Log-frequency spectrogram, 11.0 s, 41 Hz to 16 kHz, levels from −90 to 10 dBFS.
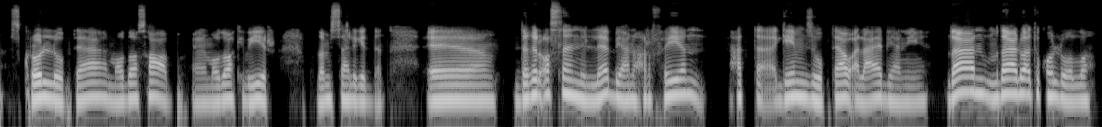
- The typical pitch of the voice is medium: Yes, medium, 155 Hz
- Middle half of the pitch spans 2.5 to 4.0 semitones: Yes, average, 2.9 semitones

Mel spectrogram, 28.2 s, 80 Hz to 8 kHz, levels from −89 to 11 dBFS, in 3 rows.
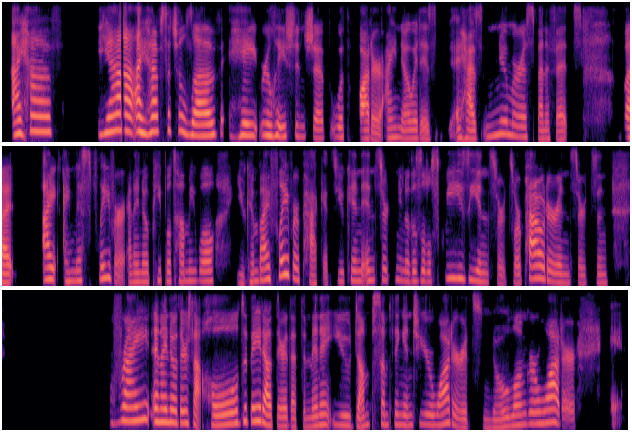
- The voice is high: Yes, high, 210 Hz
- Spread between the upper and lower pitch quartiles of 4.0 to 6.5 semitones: Yes, average, 4.8 semitones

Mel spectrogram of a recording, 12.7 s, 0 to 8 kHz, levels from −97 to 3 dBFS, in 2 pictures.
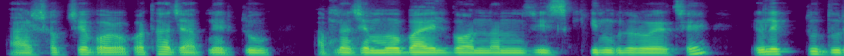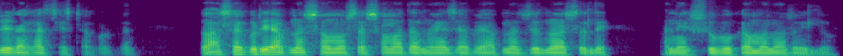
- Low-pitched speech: Yes, low, 105 Hz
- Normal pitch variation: No, narrow, 1.9 semitones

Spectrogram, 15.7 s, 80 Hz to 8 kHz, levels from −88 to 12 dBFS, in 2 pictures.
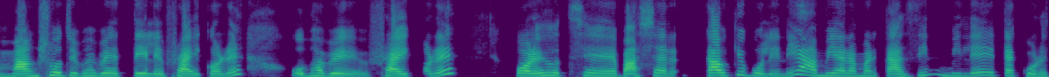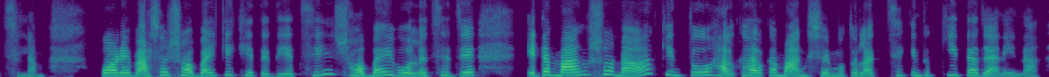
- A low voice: No, very high, 260 Hz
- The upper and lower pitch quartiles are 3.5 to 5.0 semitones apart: No, average, 3.0 semitones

